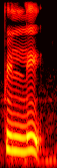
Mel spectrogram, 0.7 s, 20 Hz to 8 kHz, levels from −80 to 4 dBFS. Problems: none marked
